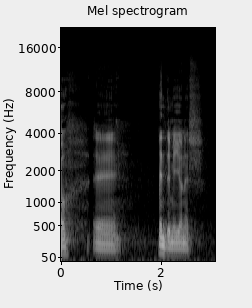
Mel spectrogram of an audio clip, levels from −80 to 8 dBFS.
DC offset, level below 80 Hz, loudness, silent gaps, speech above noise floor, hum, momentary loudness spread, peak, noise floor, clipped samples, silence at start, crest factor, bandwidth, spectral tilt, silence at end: under 0.1%; -64 dBFS; -31 LUFS; none; 32 dB; none; 19 LU; -10 dBFS; -62 dBFS; under 0.1%; 0 s; 22 dB; 15 kHz; -5.5 dB/octave; 0.3 s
